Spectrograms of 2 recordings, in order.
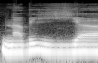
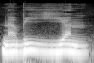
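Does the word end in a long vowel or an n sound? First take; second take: long vowel; n sound. First: The word ends with a long a vowel. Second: The word ends with an n sound. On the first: The reader stops on this word. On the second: The reading continues without stopping.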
